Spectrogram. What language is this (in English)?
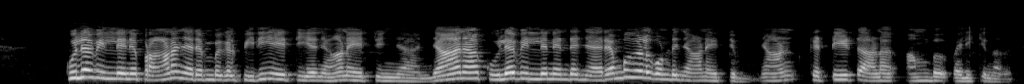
Malayalam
